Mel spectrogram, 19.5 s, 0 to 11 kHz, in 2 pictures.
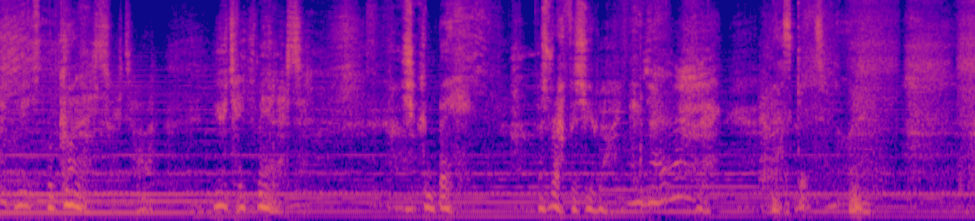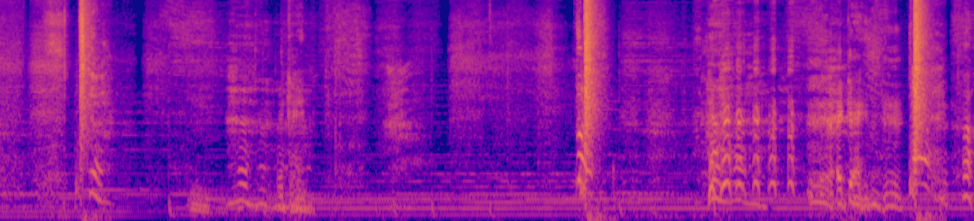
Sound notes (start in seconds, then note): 10.3 slapping; 15.5 slapping; 16.2 laughs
